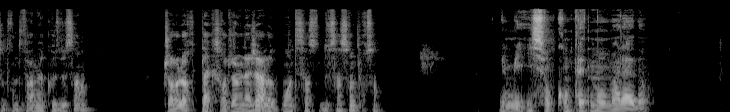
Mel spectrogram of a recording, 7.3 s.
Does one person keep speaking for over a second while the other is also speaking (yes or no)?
no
